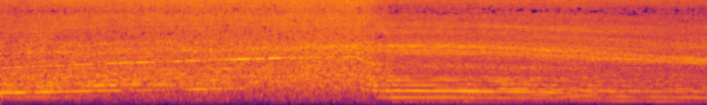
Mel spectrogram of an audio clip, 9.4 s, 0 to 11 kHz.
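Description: Supercharged 6.2-litre V8 of a Gen V Camaro SS running a wide-open-throttle pull on a chassis dyno, rpm climbing steadily. About four and a half seconds in the throttle is lifted and the pitch drops sharply, then the engine winds down slowly as the rollers coast.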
